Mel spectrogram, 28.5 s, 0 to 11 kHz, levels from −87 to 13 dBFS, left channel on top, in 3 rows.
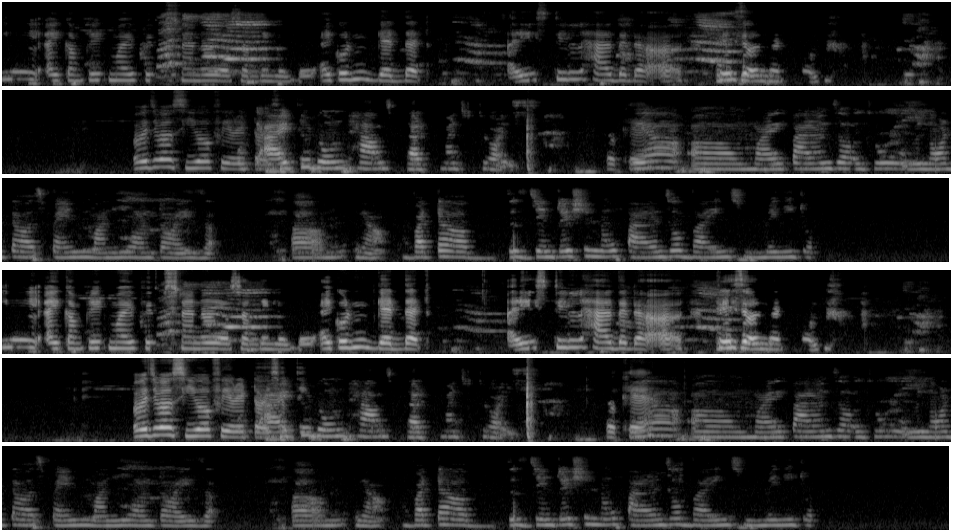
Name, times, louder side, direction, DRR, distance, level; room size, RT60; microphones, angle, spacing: voice 1, 0.0-4.2 5.1-8.5 10.8-12.2 14.7-14.8 15.5-16.0, right 9 dB, 85° right, 0.3 m, -31 dB
voice 2, 1.4-2.8 4.5-5.1 6.2-6.3 6.6-7.8 9.0-9.4 11.8-14.7 14.9-15.4 15.8-21.1 21.7-27.1, left 2 dB, 20° left, 1.3 m, -39 dB
9.6 x 3.4 x 3.1 m
head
